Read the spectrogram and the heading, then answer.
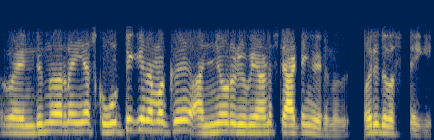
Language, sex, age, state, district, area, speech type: Malayalam, male, 45-60, Kerala, Kozhikode, urban, conversation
